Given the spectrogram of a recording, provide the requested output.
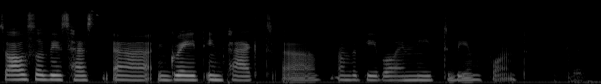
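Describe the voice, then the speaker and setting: Her loudness swings widely as the woman speaks at a moderate pace. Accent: non-native. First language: not English. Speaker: master's student in AI. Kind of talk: interview.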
